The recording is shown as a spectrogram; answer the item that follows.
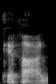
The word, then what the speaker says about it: Chthon: Am I pronouncing that right? Chthon? Chthon, yes.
